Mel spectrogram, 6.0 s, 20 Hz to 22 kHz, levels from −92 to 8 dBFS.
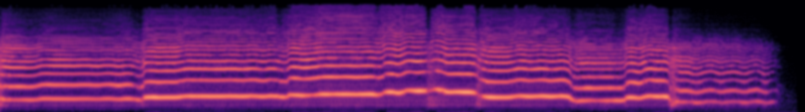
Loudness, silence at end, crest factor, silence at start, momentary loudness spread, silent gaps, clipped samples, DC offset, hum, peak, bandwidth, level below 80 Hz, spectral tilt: -17 LUFS; 0.25 s; 12 dB; 0 s; 11 LU; none; under 0.1%; under 0.1%; none; -6 dBFS; 17.5 kHz; -90 dBFS; 1.5 dB/octave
